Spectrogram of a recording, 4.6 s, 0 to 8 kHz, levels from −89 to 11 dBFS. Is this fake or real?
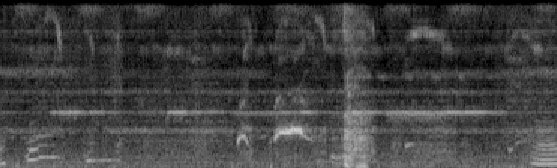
fake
